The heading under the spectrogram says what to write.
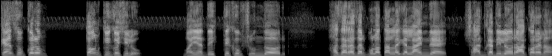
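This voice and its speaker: A man's voice: high voice, normal speed, a bit bright, dry recording, clean studio sound. An actor playing a bitter village man who mocks a marriage in a TV drama. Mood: scornful. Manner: scornful and mocking. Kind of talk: TV drama acting.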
